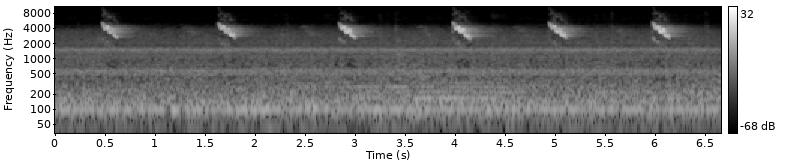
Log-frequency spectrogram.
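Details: White-eye, known locally as kecial kuning, calls to its companions with six bright, downward-slurred chirps roughly a second apart against a faint constant drone.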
